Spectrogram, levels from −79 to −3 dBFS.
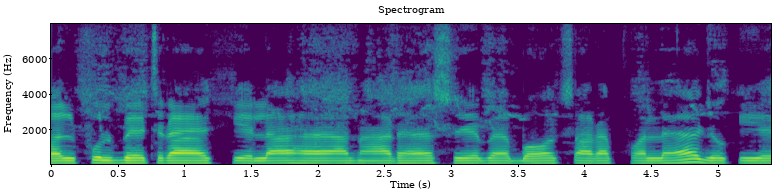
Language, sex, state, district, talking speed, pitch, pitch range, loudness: Hindi, male, Bihar, West Champaran, 200 wpm, 135 Hz, 135-140 Hz, -18 LUFS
